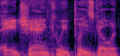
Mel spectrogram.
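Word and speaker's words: Achane: for you yeah he was listed as Devon h a chain in the Dolphins media guys he has this big game after game he goes actually it's pronounced a Chan can we please go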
